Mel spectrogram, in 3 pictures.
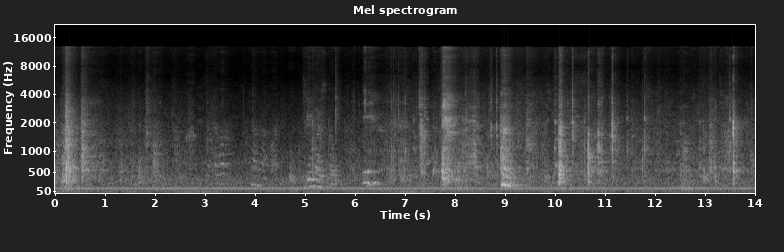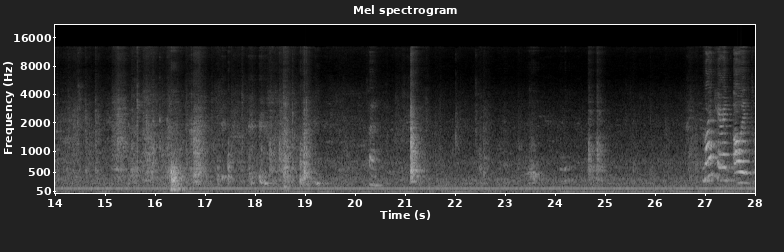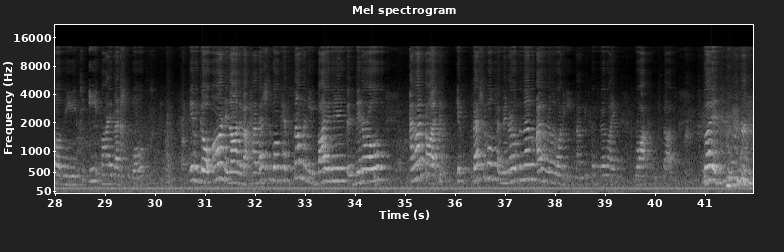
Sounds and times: Female speech, woman speaking: 0:03.0 - 0:04.6, 0:20.3 - 0:20.6, 0:27.0 - 0:30.0, 0:30.7 - 0:41.5
Narration, monologue: 0:26.1 - 0:41.3.

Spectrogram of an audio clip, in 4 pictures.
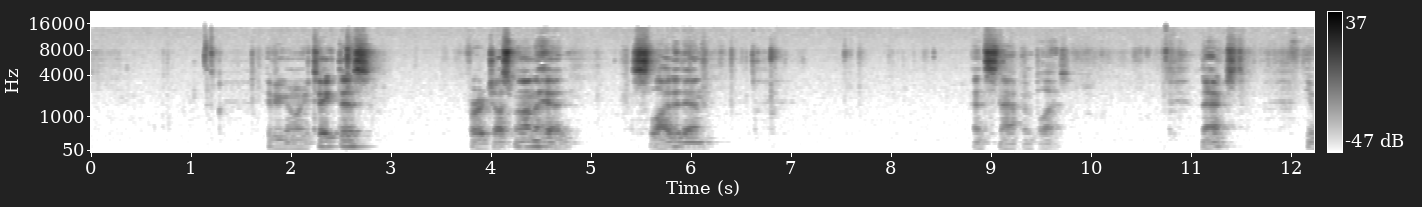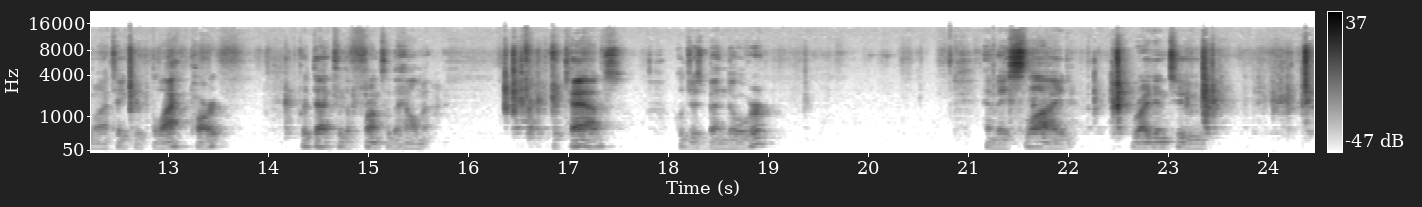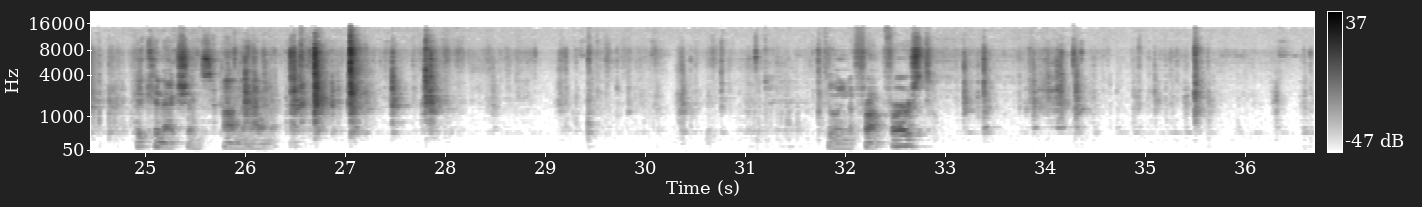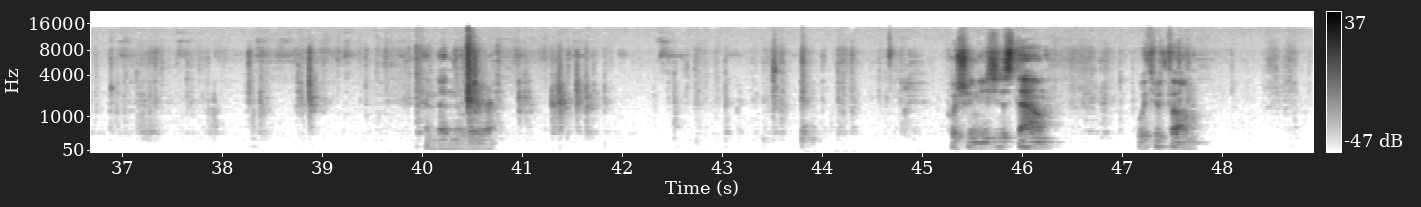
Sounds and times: Inside, small room: 0:00.0 - 0:48.9
Speech: 0:01.8 - 0:02.9, 0:03.8 - 0:06.3, 0:08.8 - 0:09.8, 0:11.1 - 0:11.6, 0:12.2 - 0:13.6, 0:14.3 - 0:15.8, 0:16.9 - 0:19.1, 0:21.2 - 0:23.5, 0:24.9 - 0:26.4, 0:31.8 - 0:33.0, 0:40.0 - 0:40.8, 0:45.3 - 0:46.4, 0:47.2 - 0:47.9.

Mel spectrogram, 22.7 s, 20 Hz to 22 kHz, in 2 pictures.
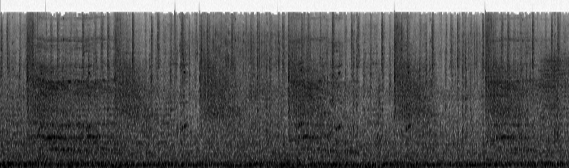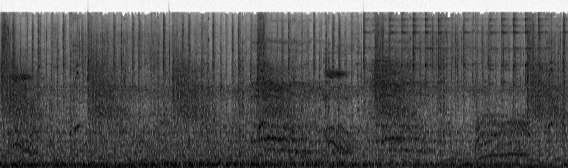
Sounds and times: Boom: 0:00.0 - 0:22.7
Music: 0:00.0 - 0:22.7.

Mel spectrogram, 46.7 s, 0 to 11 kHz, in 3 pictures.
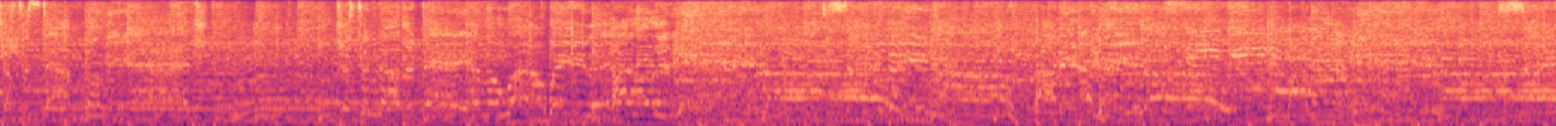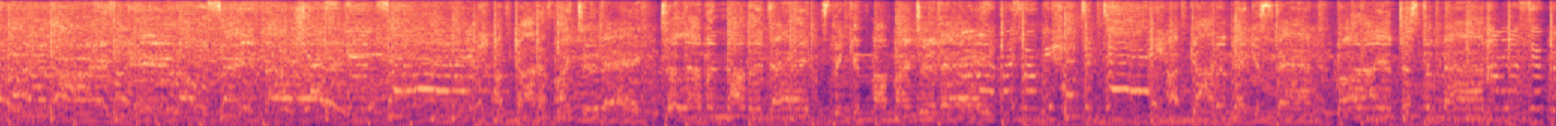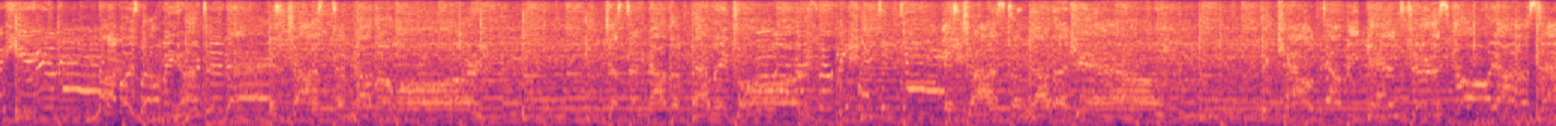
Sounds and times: Grunge: 0:00.0 - 0:46.6.

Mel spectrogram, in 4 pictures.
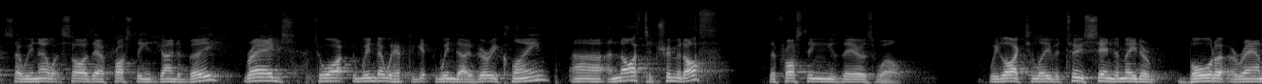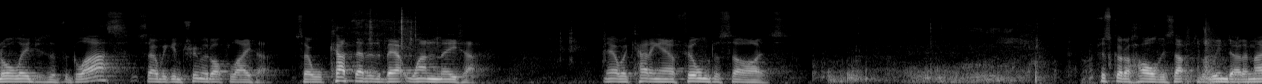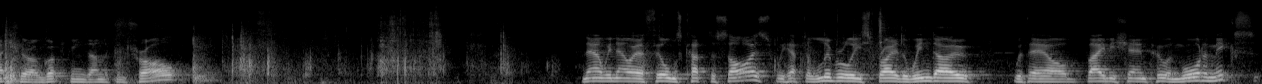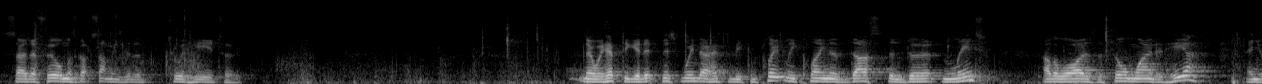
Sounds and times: Speech: 0:00.0 - 0:09.1, 0:09.9 - 0:17.5, 0:18.6 - 0:20.6, 0:23.6 - 0:27.2, 0:31.0 - 0:40.4, 0:43.6 - 0:50.4.

